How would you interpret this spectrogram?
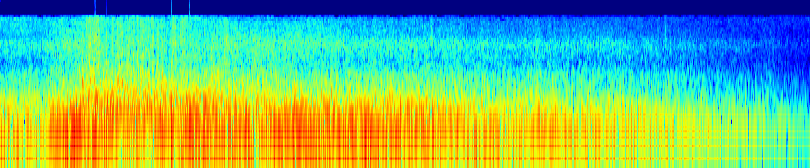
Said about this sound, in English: Then the explosion, like the shattering destruction of the world.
